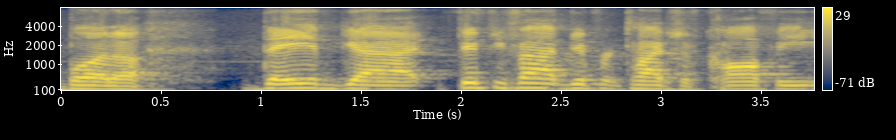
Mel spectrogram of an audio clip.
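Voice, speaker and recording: A man talks with a Southern US accent and fairly even intonation. Noticeable background noise runs underneath. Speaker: internet radio host. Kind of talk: casual show talk, event promotion. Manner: hesitant, many fillers.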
